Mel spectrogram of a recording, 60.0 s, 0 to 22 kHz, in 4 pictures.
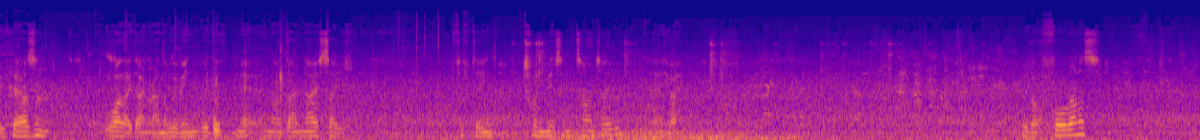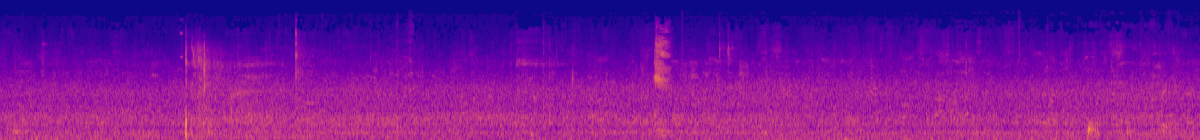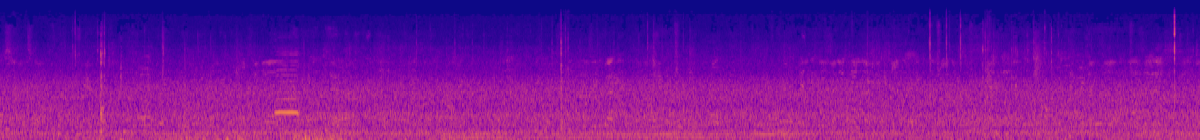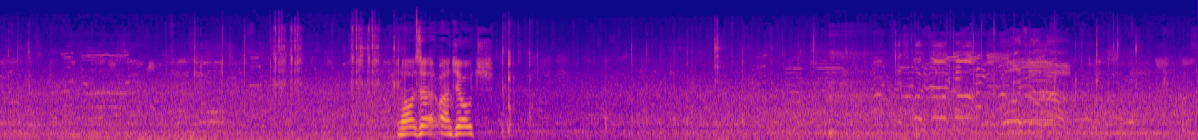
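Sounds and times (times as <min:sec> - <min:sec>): steady noise haze: 0:00.0 - 0:59.9.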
